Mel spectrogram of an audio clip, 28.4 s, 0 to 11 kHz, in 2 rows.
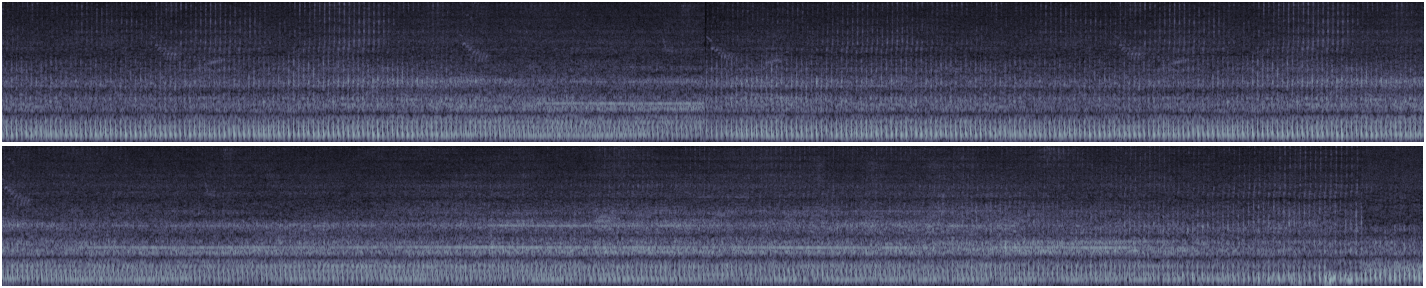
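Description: VST Shakti 130 power tiller's single-cylinder direct-injection diesel engine running steadily under load as it drags a mud-leveling board through a flooded paddy.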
